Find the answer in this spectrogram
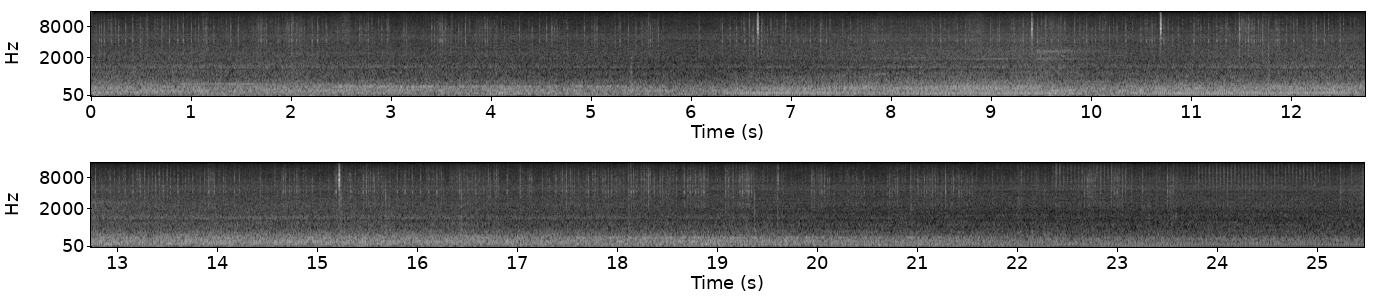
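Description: Car engine and road noise heard from inside the cabin while driving. The engine note rises and falls with changes in speed and eases off a little near the end.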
